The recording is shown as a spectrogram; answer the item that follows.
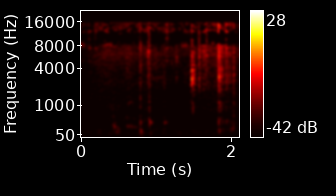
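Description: Rain pattering on a fishing umbrella canopy, with a few sharp clicks and taps from line and fish being handled as a small fish is swung in to hand.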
